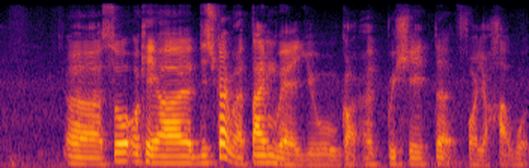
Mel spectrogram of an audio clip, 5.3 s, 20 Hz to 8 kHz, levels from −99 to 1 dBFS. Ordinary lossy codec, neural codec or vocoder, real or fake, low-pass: none; none; real; 7.2 kHz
